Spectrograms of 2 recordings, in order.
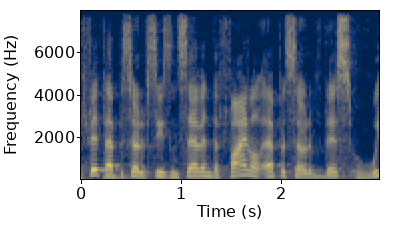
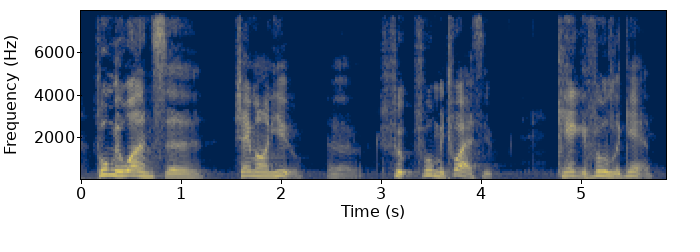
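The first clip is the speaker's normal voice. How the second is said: stumbling, halting delivery with pauses. Doing an impression someone asked for, quoting a saying: George W. Bush impression. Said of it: "give us a little George Dub".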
